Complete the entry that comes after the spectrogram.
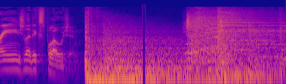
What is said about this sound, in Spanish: por lo que tendrás una burbuja extraña emanando de un lugar y a la vez produciendo más y más energía, lo que hará que se creen más Strangelets hasta que el planeta entero se consuma por una explosión de Strangelets.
